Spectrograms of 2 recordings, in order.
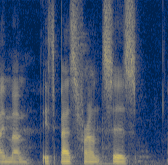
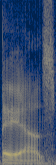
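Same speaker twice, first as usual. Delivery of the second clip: "bears" with a sarcastic ring; 9 semitones lower, 9 dB quieter than usual. Showing how others' careful pronunciation comes out: 'Bears' sounding sarcastic. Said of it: "it just comes out sounding sarcastic".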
